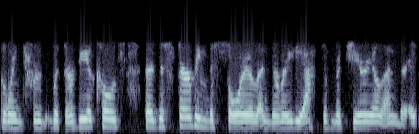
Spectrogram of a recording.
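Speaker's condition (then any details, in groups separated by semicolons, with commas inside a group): Cleft palate; congenital cleft palate, Belarus, Chernobyl radiation, genetic disorders, leg problems, affected walking and eating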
